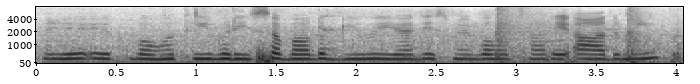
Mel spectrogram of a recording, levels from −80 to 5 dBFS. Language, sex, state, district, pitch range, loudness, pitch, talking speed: Hindi, female, Punjab, Pathankot, 235-250 Hz, -14 LUFS, 245 Hz, 190 wpm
